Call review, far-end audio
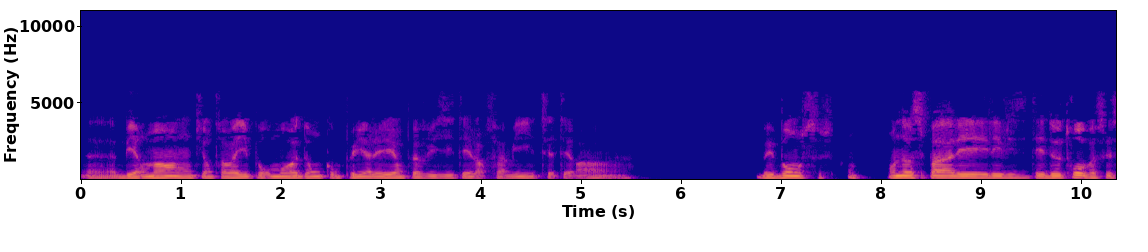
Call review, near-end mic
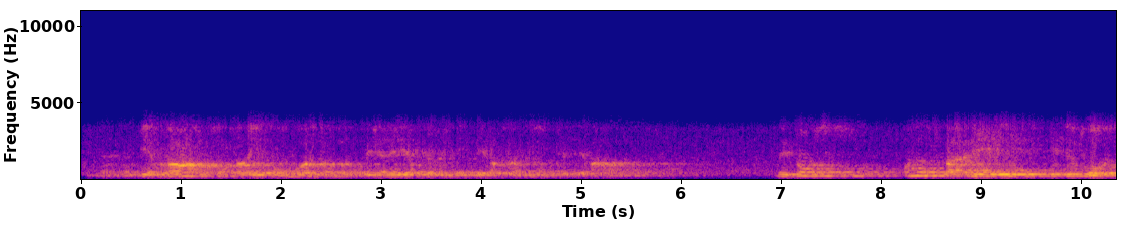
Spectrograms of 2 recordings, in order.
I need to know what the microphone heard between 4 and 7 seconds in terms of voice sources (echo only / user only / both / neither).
echo only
